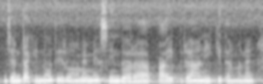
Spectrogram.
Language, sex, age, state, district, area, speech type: Odia, female, 30-45, Odisha, Boudh, rural, spontaneous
